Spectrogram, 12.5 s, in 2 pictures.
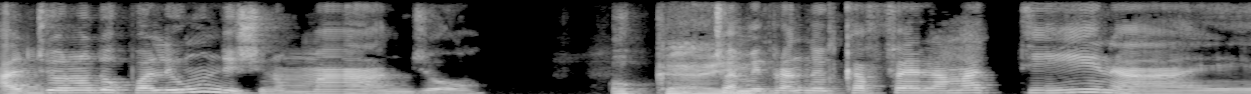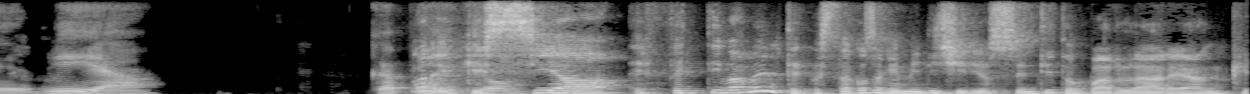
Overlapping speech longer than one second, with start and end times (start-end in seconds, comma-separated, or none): none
